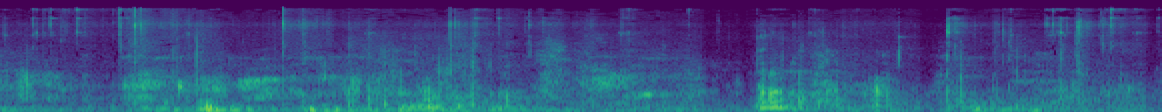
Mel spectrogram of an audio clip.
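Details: Two dogs testing their battle skills in play at a dog park: rough throaty growls in uneven bursts, a couple of louder snarling peaks, with scuffling noise between them.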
